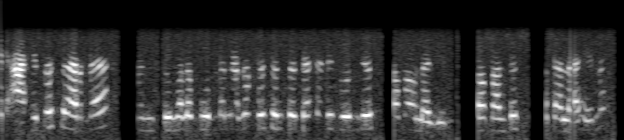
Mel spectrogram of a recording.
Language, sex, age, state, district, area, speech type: Marathi, female, 30-45, Maharashtra, Amravati, urban, conversation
